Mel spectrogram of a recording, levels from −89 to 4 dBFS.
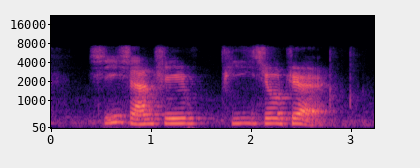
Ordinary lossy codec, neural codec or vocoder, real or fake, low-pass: Opus, 32 kbps; none; real; 7.2 kHz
